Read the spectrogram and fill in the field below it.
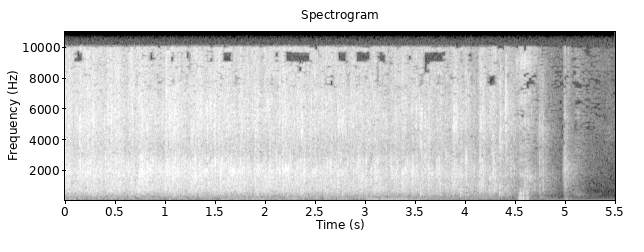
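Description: An audience applauds steadily for several seconds for a person after her first baptism, a dense wash of many hands clapping that thins and fades out, ending with a few last claps.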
